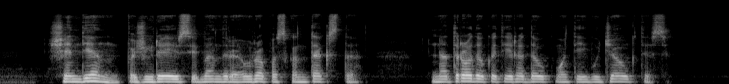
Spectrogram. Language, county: Lithuanian, Utena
